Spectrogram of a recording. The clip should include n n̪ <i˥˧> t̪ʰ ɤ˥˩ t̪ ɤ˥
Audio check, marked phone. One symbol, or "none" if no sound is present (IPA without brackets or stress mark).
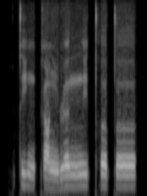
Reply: i˥˧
